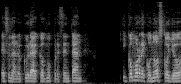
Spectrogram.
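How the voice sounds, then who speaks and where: Slow-ish and fairly even in intonation, a man speaks at a fairly slow pace with a Mexico City accent. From Mexico City, Xochimilco. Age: 20s. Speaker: podcast host. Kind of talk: interview.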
